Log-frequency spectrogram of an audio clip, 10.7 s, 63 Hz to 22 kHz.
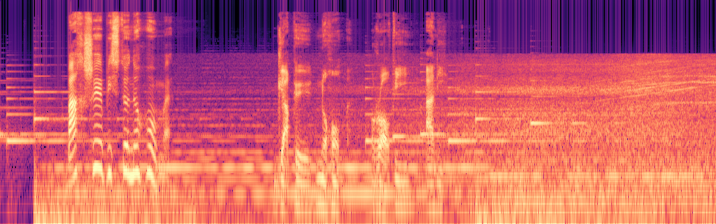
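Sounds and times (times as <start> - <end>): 
speech: 1.0 - 2.7, 4.2 - 6.8
airplane engine roar during landing: 4.1 - 10.7.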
